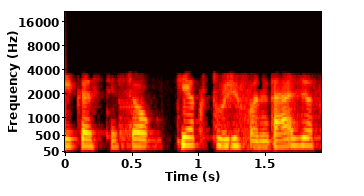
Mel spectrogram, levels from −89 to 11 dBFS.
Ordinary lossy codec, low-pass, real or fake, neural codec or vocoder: AAC, 24 kbps; 3.6 kHz; fake; codec, 16 kHz, 4 kbps, X-Codec, HuBERT features, trained on general audio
